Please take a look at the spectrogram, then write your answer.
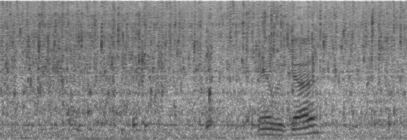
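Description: A small aquaponics siphon drains water in a steady trickle, then draws air and gives a brief gurgle near the end, with a short spoken remark over the flow.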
